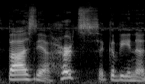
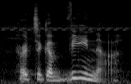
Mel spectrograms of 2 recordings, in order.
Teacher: Emphasis on the Herz, the first syllable.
